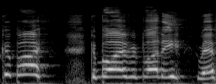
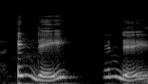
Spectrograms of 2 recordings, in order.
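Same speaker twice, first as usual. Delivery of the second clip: put-on Egyptian accent in movie bad-guy style; 2 semitones lower, 4 dB quieter than usual. Asked to say goodbye like an Egyptian, trying a put-on Egyptian accent. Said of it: "what accent are we doing this week? ... Egyptian".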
